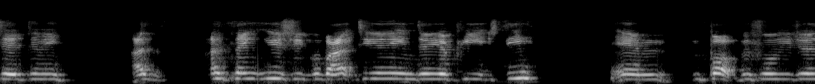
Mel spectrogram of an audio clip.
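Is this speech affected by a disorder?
Yes: cerebral palsy.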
